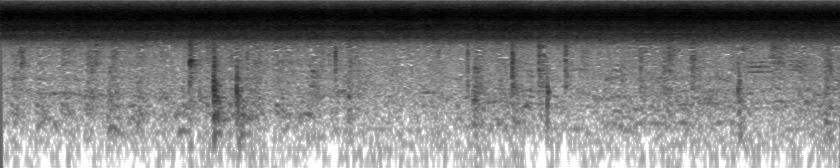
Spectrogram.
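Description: Loud, steady, high-pitched insect chorus that drones on without a break.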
